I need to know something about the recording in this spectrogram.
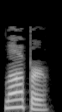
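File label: "lopper", British English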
